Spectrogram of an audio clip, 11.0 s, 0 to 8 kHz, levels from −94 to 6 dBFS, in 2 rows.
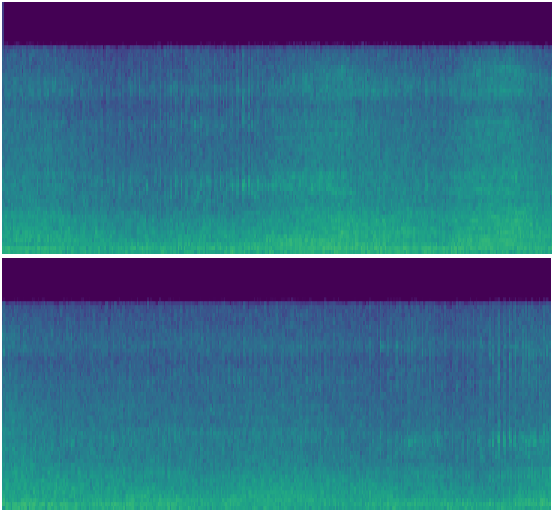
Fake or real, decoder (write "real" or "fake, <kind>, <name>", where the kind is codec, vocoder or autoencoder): real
